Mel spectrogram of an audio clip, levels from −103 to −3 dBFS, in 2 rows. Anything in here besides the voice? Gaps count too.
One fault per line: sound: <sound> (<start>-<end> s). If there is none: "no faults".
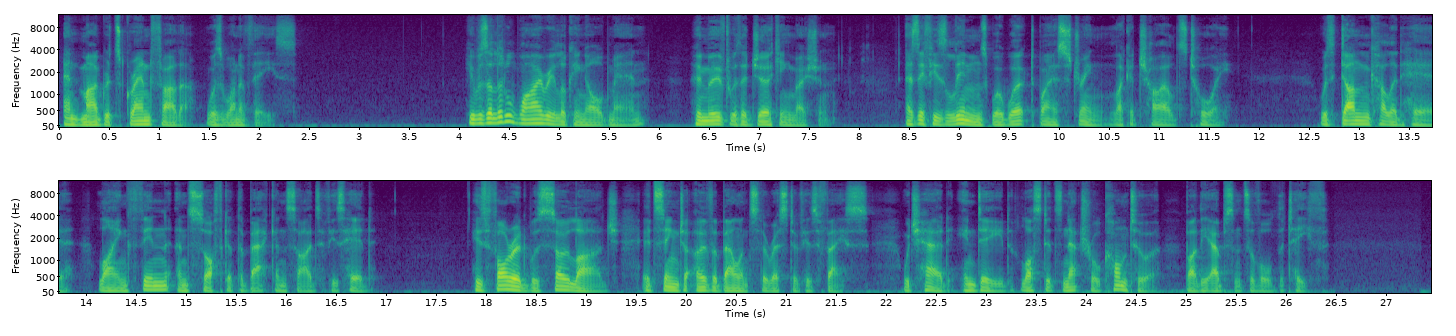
no faults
